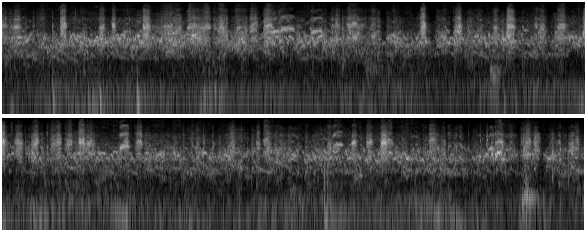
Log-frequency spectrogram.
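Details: Colony of budgerigars kept in an aviary, constant overlapping chirps and warbled chatter, with occasional sharp clicks standing out over the flock.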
